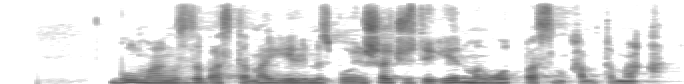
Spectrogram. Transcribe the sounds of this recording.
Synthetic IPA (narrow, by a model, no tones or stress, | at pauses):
bʊlˠmɑɴəzd̪əbɑst̪ɑmɑje̞lɪmɪzbo̞jənʃɑʒʏzd̪e̞ɡʲe̞nməɴwo̞t̪̚bɑsəɴqʰɑmt̪əmɑq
